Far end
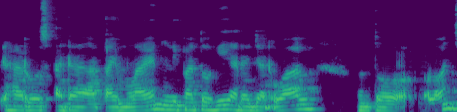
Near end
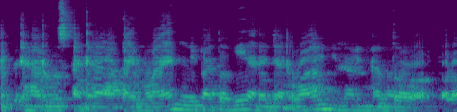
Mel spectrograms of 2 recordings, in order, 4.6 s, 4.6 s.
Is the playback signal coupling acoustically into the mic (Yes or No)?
Yes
